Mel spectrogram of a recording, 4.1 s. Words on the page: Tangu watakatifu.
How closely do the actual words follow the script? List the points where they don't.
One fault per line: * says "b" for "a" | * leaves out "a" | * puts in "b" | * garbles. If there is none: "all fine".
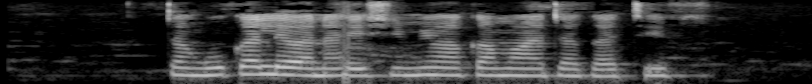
* puts in "kale wanaheshimiwa kama"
